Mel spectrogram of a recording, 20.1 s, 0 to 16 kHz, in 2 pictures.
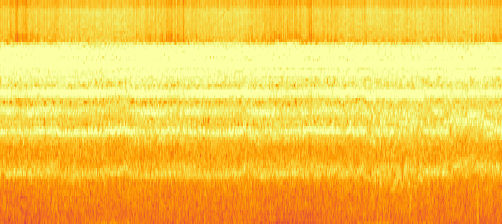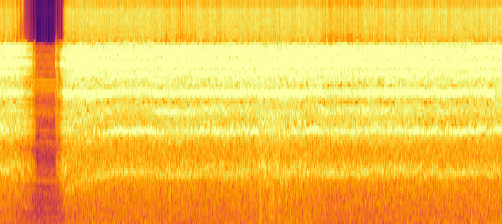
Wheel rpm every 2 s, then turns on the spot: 220, 220, 220, 220, 230, 90, 210, 220, 230, 220.
none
